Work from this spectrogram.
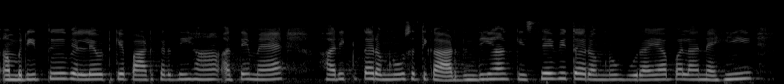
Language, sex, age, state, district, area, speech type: Punjabi, female, 18-30, Punjab, Shaheed Bhagat Singh Nagar, rural, spontaneous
